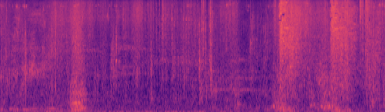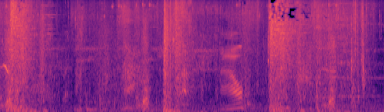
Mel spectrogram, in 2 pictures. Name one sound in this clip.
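Blades swing and strike with sharp impacts.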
